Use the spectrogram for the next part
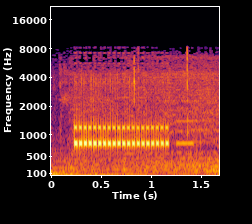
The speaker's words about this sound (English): In the basement, Maris picks up the phone and puts out a call to Clark.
